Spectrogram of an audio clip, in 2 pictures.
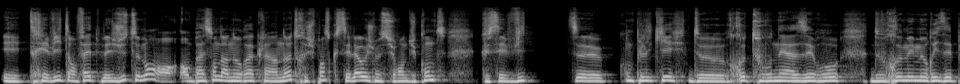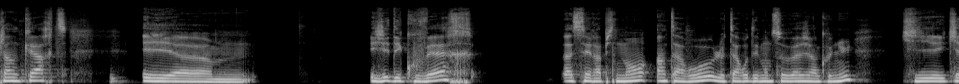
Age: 20-39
